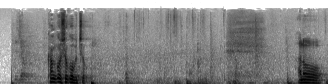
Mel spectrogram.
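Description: A man calls out briefly from across the room.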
